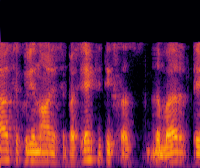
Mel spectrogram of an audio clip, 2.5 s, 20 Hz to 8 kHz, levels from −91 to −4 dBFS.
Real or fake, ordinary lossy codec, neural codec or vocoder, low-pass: fake; AAC, 16 kbps; vocoder, 24 kHz, 100 mel bands, Vocos; 7.2 kHz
